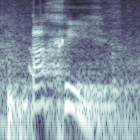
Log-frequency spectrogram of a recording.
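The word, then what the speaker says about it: أخي: Akhi.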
